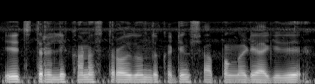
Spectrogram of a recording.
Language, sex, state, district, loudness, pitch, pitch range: Kannada, male, Karnataka, Koppal, -18 LUFS, 110 Hz, 105-115 Hz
